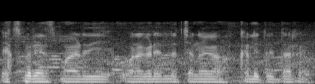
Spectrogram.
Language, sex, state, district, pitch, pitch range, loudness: Kannada, male, Karnataka, Raichur, 125 Hz, 120-130 Hz, -17 LUFS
